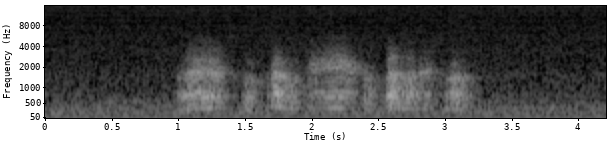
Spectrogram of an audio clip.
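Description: Double yellow-headed Amazon parrot mimicking human conversation. Starting about a second in, it gives a string of short speech-like syllables, with the pitch and rhythm of talk but no clear words, lasting about two seconds.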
